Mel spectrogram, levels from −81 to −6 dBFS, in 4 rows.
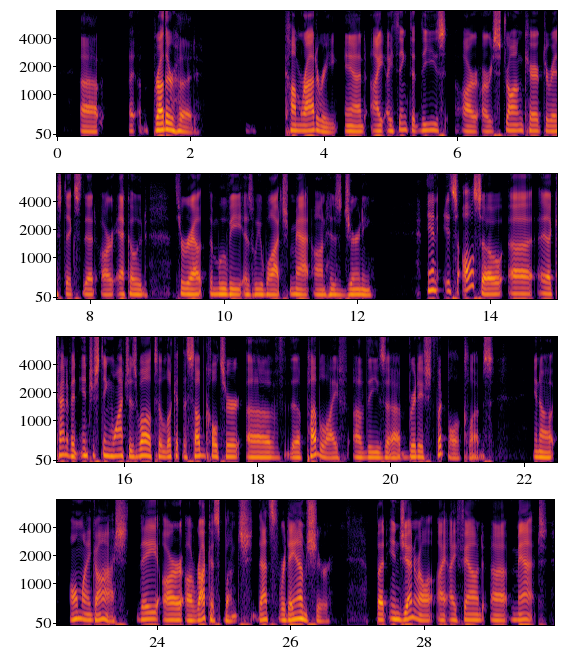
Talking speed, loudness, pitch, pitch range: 150 wpm, -29 LUFS, 130 Hz, 120-145 Hz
